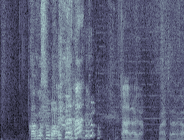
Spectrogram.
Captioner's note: laughing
